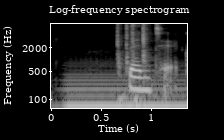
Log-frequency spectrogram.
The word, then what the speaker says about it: authentic: Authentic. with an emphasis on the second syllable.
